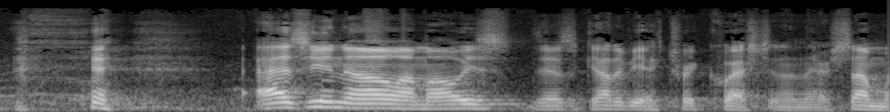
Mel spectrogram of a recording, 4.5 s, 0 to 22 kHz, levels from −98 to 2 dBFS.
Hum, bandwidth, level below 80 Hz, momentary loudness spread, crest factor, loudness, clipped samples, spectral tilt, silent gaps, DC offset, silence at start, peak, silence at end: none; 16 kHz; -60 dBFS; 15 LU; 18 dB; -23 LUFS; under 0.1%; -4 dB/octave; none; under 0.1%; 0 s; -6 dBFS; 0 s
